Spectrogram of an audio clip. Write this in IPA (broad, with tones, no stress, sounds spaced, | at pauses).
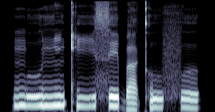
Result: m uː˦ ɲ ĩ˦ kʼ iː˦ s e˦ ɓ a˨ kʼ u˦ f ʊ˦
